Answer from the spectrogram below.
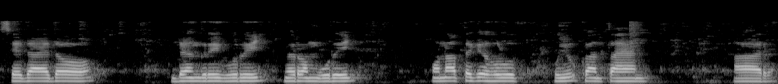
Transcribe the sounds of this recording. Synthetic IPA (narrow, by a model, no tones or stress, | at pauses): sɛd̪ajd̪ɔ | ɖəŋɡɾiɡuɾic̚ˀmɛɾɔmɡuɾic̚ | ɔnat̪ɛɡɛɦuɭut̪̚hujuʔkant̪aɦɛn | aɾ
